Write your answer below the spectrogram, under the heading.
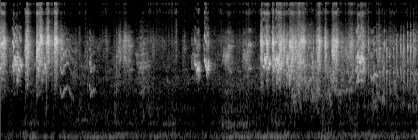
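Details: Budgerigars in a colony producing bursts of high chirping and squawking, a quieter middle section, then a dense run of overlapping chatter.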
